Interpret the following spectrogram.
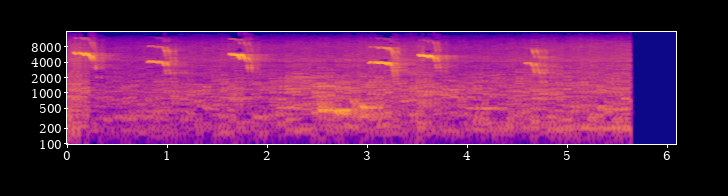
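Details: Playing pups of the Asian small-clawed otter whistle in quick bright chirps, some with falling glides, about six calls packed into five seconds over low background hiss, then silence at the end.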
